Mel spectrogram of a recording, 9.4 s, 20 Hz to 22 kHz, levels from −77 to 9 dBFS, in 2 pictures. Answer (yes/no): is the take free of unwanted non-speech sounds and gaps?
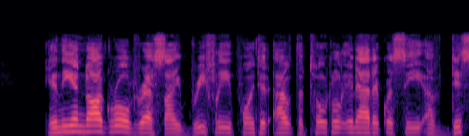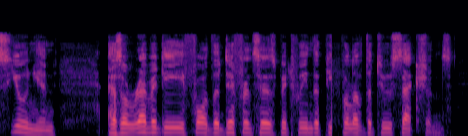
no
